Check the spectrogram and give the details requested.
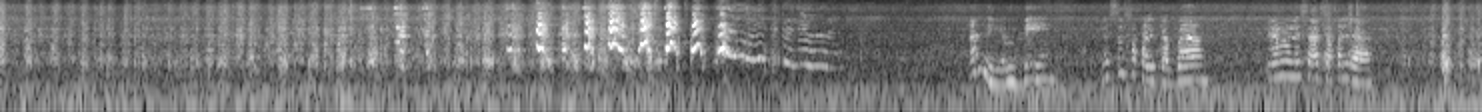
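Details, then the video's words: Maltese dog having its nails done: a run of rapid, rhythmic breathy pulses builds and fades, then high, quivering whimpers and whines come in short bursts, with a person's voice in the background. "Maltese Dog Nail Care Reaction"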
